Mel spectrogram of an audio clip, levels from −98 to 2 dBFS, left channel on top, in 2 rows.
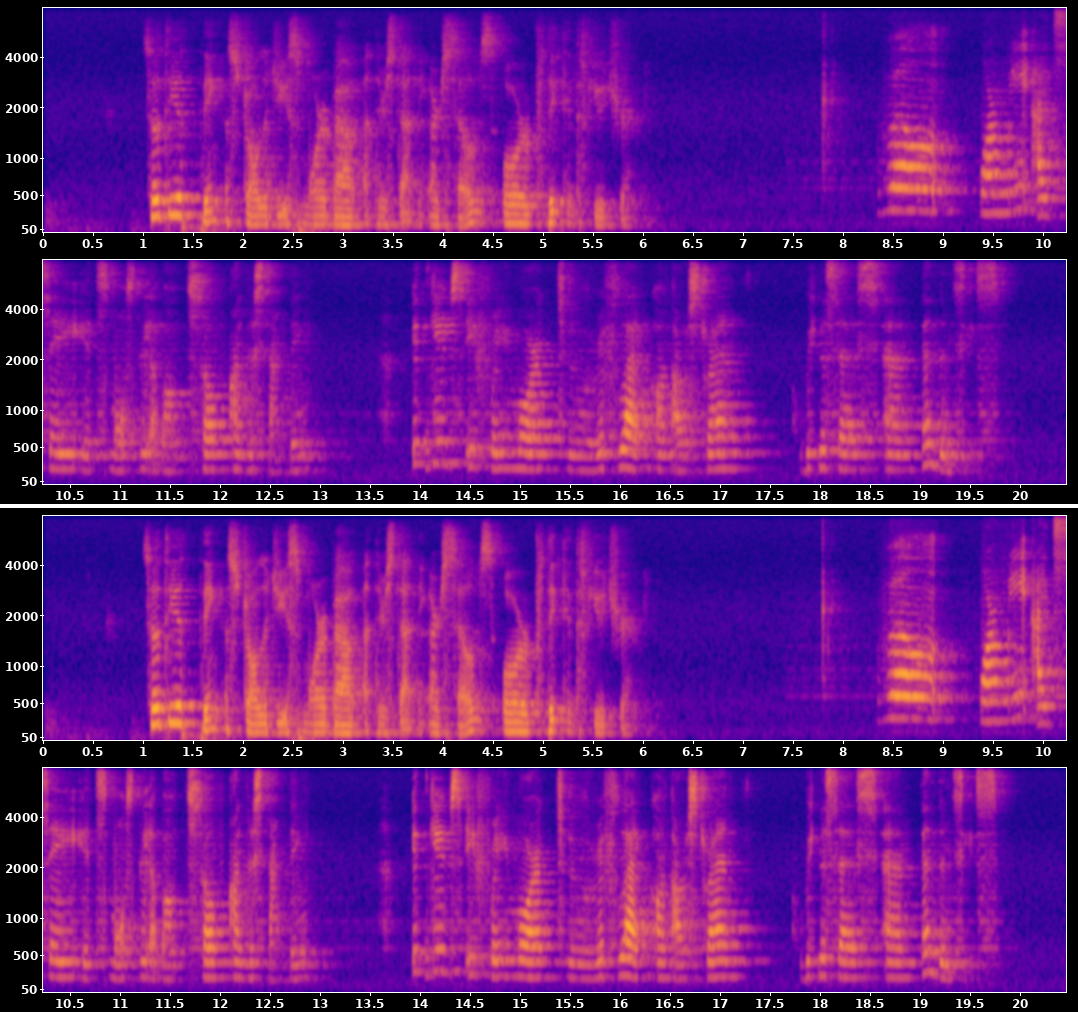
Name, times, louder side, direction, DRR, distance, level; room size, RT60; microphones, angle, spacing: voice 1, 1.0-5.9, right 2 dB, 35° right, 7 dB, 0.6 m, -28 dB
voice 2, 8.4-9.0 9.4-12.9 13.6-17.2 17.8-19.8, right 4 dB, 60° right, 5 dB, 2.0 m, -31 dB
17.5 x 8.5 x 6.9 m, 0.73 s
head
